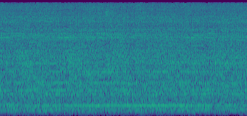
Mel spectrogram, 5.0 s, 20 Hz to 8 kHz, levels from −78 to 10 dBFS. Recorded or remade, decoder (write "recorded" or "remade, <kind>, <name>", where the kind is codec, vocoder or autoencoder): recorded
